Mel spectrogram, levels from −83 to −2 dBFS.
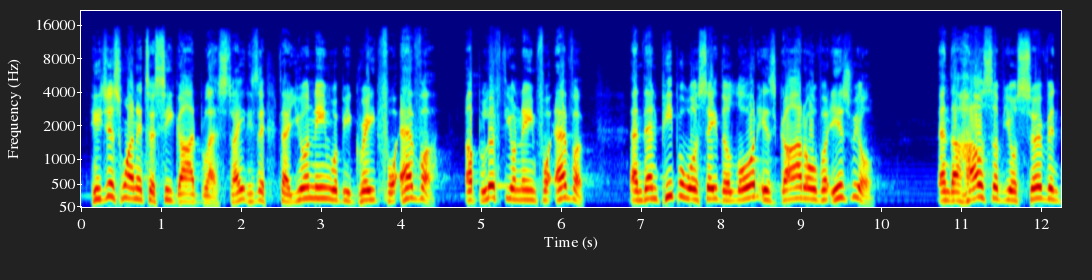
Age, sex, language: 50-69, male, English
